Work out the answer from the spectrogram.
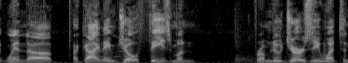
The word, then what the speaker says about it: Theismann: Your name is now pronounced Thiesmann." So, that's how you call Joe Theismann, Joe Thiesmann.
